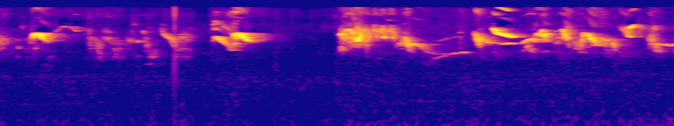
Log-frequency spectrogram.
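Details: Young orange house finch singing a jumbled warble of chirps, slurs and buzzy notes, broken by a pause of near silence mid-phrase, over faint background noise and a brief click.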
